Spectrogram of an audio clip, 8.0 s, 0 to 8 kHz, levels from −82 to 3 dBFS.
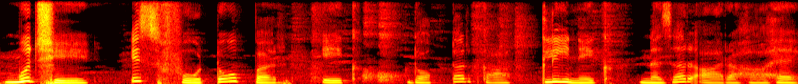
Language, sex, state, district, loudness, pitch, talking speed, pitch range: Hindi, female, Madhya Pradesh, Katni, -19 LUFS, 185 Hz, 90 wpm, 175-250 Hz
